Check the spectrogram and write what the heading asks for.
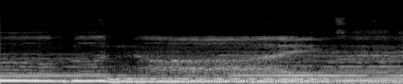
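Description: A man singing live into a microphone over a backing track. He holds one long note for about a second, then the accompaniment carries on under a rising line.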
